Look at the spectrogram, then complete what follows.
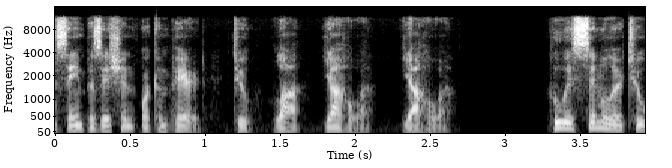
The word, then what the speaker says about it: Yahowah: Yahowah, Yahowah, the proper pronunciation of the name of Eloah, God as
